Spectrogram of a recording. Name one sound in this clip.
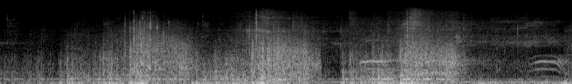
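Mountain bikes roll quickly past on a dirt trail with a rushing whoosh.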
